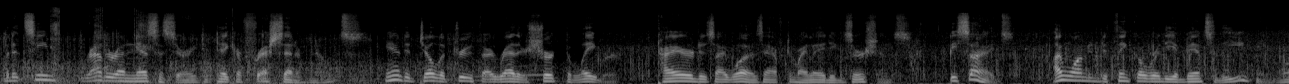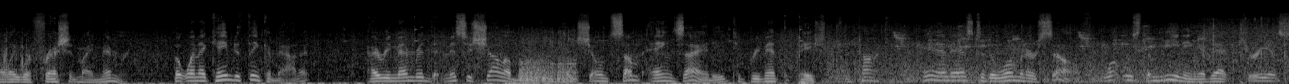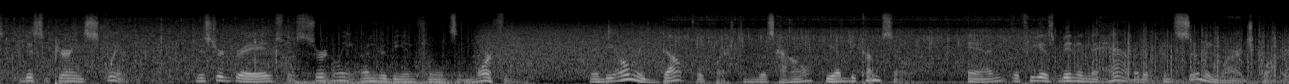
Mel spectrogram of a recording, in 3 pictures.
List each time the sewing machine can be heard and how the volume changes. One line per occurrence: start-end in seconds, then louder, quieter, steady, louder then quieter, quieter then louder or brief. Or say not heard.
not heard.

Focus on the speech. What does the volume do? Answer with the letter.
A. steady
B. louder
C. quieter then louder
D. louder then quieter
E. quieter
A.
